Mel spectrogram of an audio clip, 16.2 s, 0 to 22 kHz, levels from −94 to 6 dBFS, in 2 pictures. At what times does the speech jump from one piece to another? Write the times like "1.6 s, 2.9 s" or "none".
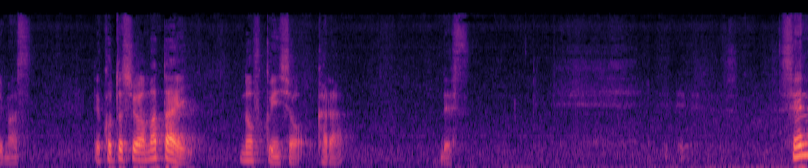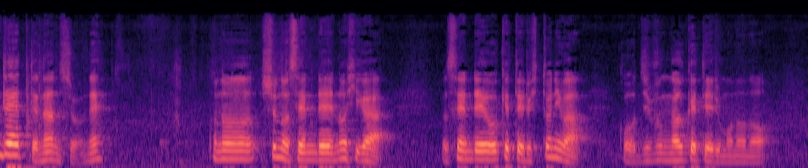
none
